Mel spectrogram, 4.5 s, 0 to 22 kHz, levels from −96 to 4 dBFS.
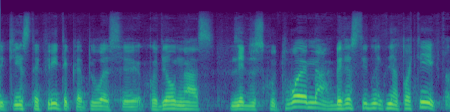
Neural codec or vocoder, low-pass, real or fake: codec, 32 kHz, 1.9 kbps, SNAC; 14.4 kHz; fake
